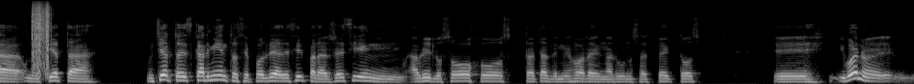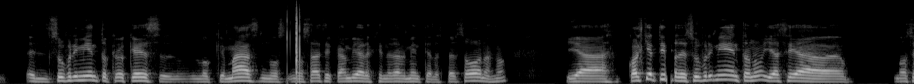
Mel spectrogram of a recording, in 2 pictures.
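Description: From 0.32 to 0.52 s and again from 12.01 to 12.19 s, cable scratch noise adds harsh, uneven rustling, first somewhat louder than the speech, then roughly level with it, likely from a worn connector's fluctuating contact. At 15.81 to 15.89 s, a digital broadcast dropout mutes the audio with a quick fade, losing about 43 ms of programme, which fits a single discarded frame.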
